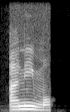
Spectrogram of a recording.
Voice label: "animo", accent; laboratori fonetica; practiques accent

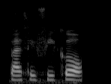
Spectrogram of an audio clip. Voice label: "pacifico", accent; laboratori fonetica; practiques accent

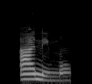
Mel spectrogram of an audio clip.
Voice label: "animo", accent; laboratori fonetica; practiques accent

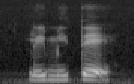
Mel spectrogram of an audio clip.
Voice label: "limite", accent; laboratori fonetica; practiques accent

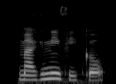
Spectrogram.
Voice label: "magnifico", accent; laboratori fonetica; practiques accent

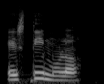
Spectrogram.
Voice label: "estimulo", accent; laboratori fonetica; practiques accent

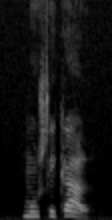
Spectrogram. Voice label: "musical", accent; laboratori fonetica; practiques accent

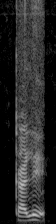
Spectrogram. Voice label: "calle", accent; laboratori fonetica; practiques accent

